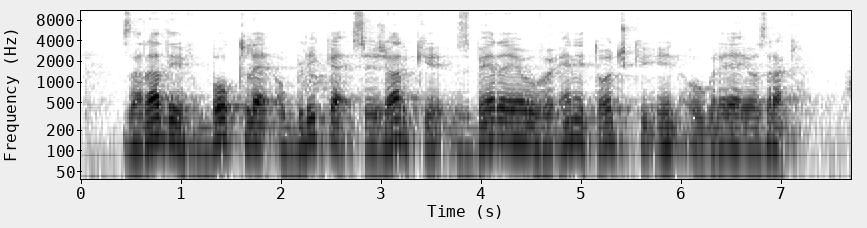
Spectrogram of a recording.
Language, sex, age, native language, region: Slovenian, male, 50-59, Slovenian, Savinja region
